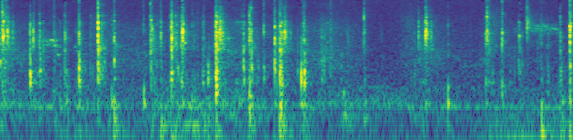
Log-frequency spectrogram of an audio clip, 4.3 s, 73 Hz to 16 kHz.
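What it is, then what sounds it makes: Plastic computer keyboard being typed on. Long manicured nails and fingertips type rapidly on a black mechanical computer keyboard with plastic keys. Around 23 quick, separate taps click out, each bright and sharp with almost no low end. Each tap dies away almost instantly, leaving a steady patter over a quiet background.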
